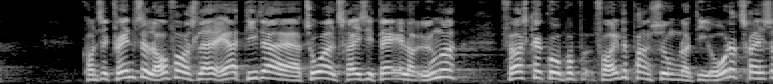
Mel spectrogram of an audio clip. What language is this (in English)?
Danish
